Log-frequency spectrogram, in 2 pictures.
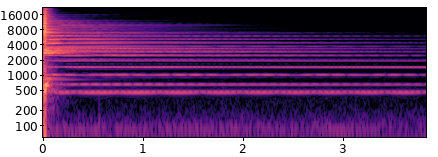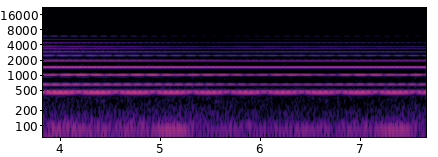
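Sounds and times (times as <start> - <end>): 
Chinese cymbal: 0.0 - 5.0.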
